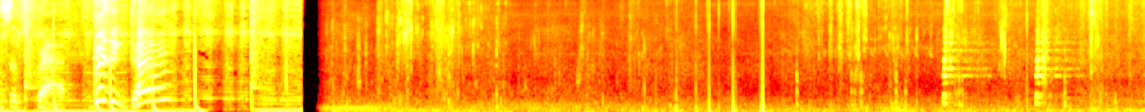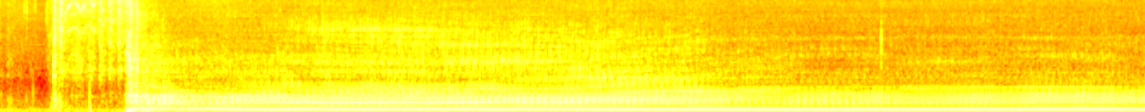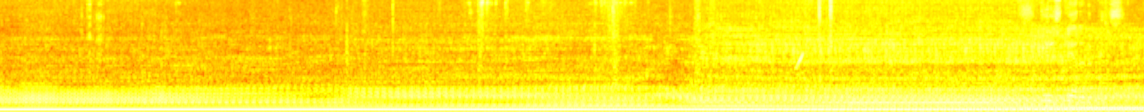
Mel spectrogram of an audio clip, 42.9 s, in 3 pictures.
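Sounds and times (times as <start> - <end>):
car engine starting and idling: 14.9 - 42.9.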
